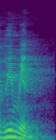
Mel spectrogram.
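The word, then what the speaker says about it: women: बेटे, उसको बोलेंगे अलग, फिर हम इसको बोलेंगे वीमेन, इसको बोलेंगे वीमेन।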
